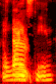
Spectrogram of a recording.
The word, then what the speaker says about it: Weinstein: Which means in that, in regards, since I just brought up Harvey Weinstein, I don't know how to say his name. I really don't. – Weinstein.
